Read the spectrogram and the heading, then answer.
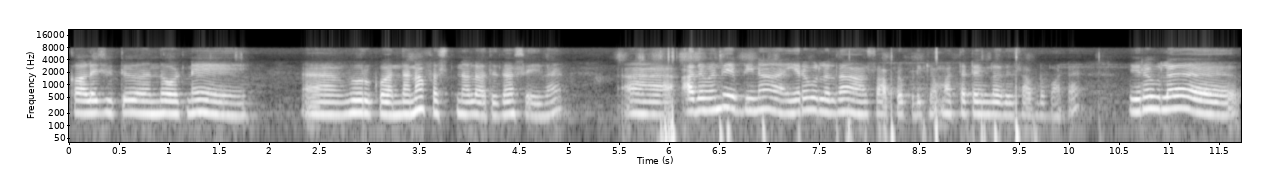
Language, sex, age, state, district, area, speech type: Tamil, female, 30-45, Tamil Nadu, Dharmapuri, rural, spontaneous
